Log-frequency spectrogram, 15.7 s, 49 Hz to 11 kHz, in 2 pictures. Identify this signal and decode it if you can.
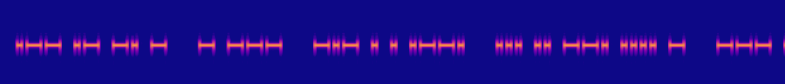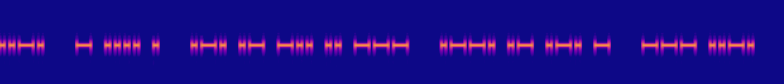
Morse code, heard as a keyed tone, about 25 wpm, 600 Hz. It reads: WANT TO KEEP SIGHT OF THE RADIO PART OF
